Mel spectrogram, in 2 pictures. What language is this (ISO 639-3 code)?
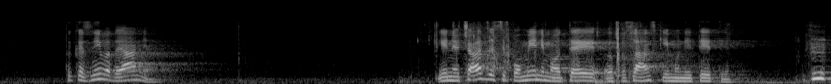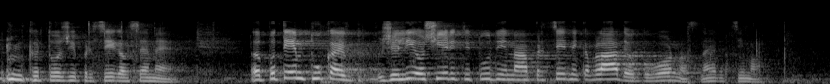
slv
